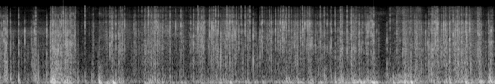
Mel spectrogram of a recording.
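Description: A thin peach paper sheet is folded, then unfolded and flattened, and crinkled with the fingertips of both hands. The result is a dense, steady crackling and crinkling with a bright hiss over soft low thumps, running without a break for the whole clip.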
